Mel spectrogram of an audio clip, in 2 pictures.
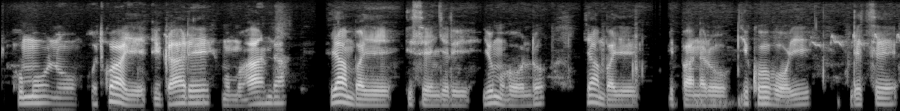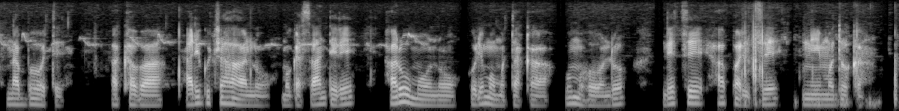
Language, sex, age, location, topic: Kinyarwanda, male, 18-24, Nyagatare, government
